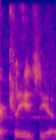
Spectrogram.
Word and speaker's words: ecclesia: Now, I'd like to change that word church, if you don't mind, to ecclesia, or ecclesia, as some like to pronounce it, ecclesia.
